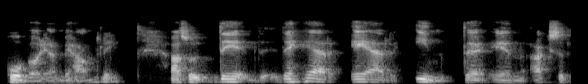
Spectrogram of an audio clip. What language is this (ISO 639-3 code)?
swe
